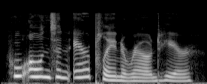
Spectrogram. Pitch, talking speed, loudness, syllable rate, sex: 240 Hz, 175 wpm, -15 LUFS, 6.6 syllables/s, female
